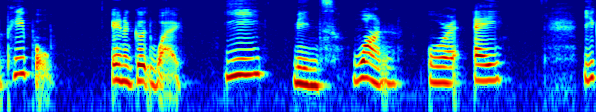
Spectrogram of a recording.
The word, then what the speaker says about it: 一: you can see here e is first tone however in this idiom in particular we pronounce it as fourth tone I don't actually know why it's just how we say it in this particular example as you learn more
